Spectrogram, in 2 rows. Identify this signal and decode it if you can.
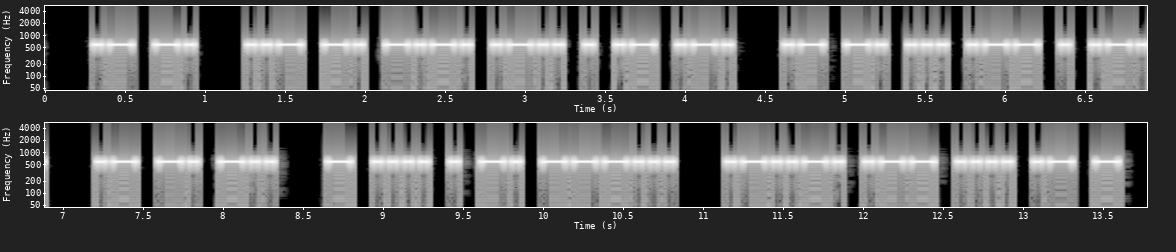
Morse code, heard as a keyed tone, about 25 wpm, 600 Hz. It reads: AN UNCLEAR ANSWER AND THEN: "WHAT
